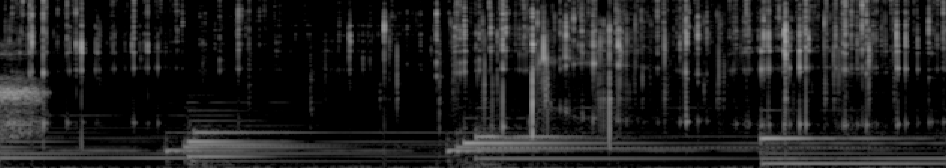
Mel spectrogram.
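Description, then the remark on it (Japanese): Rapid, irregular crackling and popping as apple-flavoured popping candy fizzes while being chewed in a mouth, continuous over soft sustained background tones that shift chords a few times. No one speaks. “ほんとだ、口の中でパチパチ弾けてる。”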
